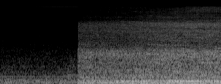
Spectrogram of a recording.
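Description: A short quiet gap, then about a second in, street traffic noise starts abruptly, with a motorbike engine running steadily as it passes close by.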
